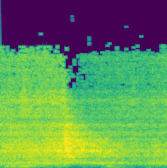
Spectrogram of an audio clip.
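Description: Thunder rumbling low over the steady hiss of heavy rain, with a swell about a second in.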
